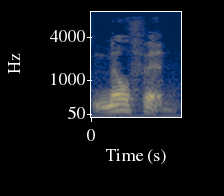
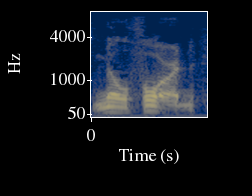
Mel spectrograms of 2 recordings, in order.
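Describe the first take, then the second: First: The r is dropped, sounding like Milfid. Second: The r is clearly pronounced in the name. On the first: This is how locals around the city say it. "out here in the Boston area, it's Milford" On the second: This is the standard way to say it. "but it's Milford"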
